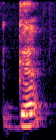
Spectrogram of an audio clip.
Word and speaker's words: ㄱ: very first one is ㄱ This one sounds very similar to the English G But in Korean it tends to sound a bit stronger and most of beginners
